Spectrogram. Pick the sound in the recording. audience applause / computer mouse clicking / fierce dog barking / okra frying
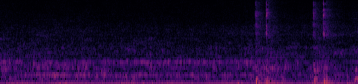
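computer mouse clicking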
